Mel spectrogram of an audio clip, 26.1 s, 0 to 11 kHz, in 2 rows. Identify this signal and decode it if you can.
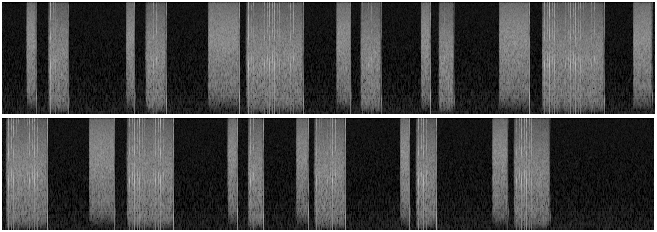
Pulse dialling, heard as a rotary dial, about 10 pulses a second. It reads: 2 2 9 2 1 0 6 7 1 4 2 5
